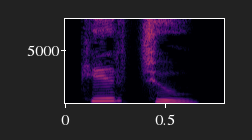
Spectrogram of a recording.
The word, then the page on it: ಕಿರಚು: Kannada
